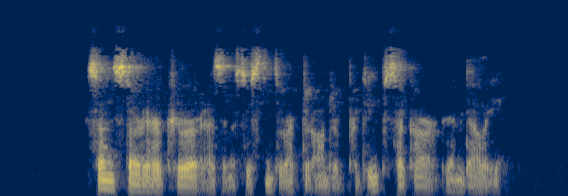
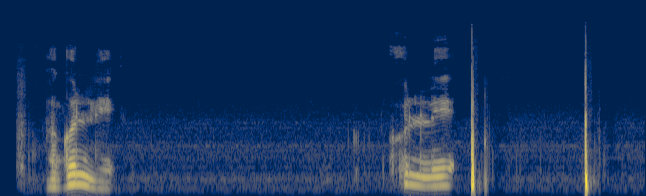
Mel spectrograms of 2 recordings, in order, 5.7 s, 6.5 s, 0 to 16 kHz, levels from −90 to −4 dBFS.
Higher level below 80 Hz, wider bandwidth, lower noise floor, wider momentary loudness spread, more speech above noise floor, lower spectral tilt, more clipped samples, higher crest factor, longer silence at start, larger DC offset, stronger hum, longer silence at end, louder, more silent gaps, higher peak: second, -60 dBFS vs -54 dBFS; about the same, 9.6 kHz vs 8.8 kHz; first, -85 dBFS vs -65 dBFS; first, 23 LU vs 17 LU; first, 60 dB vs 40 dB; second, -3 dB/octave vs -8.5 dB/octave; neither; about the same, 24 dB vs 28 dB; first, 0.9 s vs 0.5 s; neither; neither; about the same, 0.7 s vs 0.6 s; first, -20 LUFS vs -24 LUFS; neither; about the same, -2 dBFS vs 0 dBFS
